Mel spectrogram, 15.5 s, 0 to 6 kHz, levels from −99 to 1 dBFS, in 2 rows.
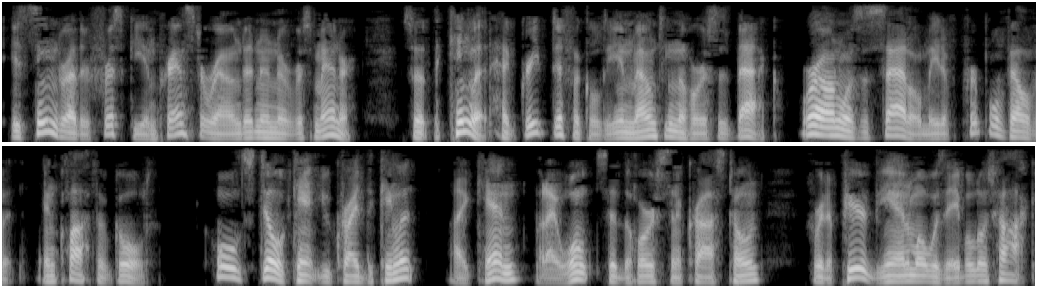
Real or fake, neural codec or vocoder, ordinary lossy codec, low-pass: real; none; MP3, 32 kbps; 5.4 kHz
